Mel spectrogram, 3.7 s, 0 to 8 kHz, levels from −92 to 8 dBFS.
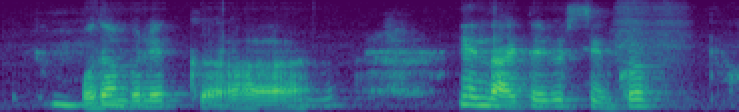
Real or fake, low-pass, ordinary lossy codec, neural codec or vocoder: real; none; none; none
